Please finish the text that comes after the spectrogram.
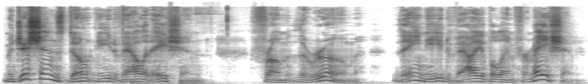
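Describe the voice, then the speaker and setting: A man's voice: medium pitch, sing-song, a little slow, a bit bright, husky. A middle-aged man reading his own essay aloud as he works on it, in a theatrical, wordy, emphatic way. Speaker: tech educator and video host.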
